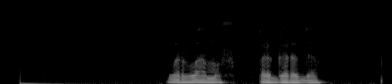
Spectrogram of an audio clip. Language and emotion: Russian, neutral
